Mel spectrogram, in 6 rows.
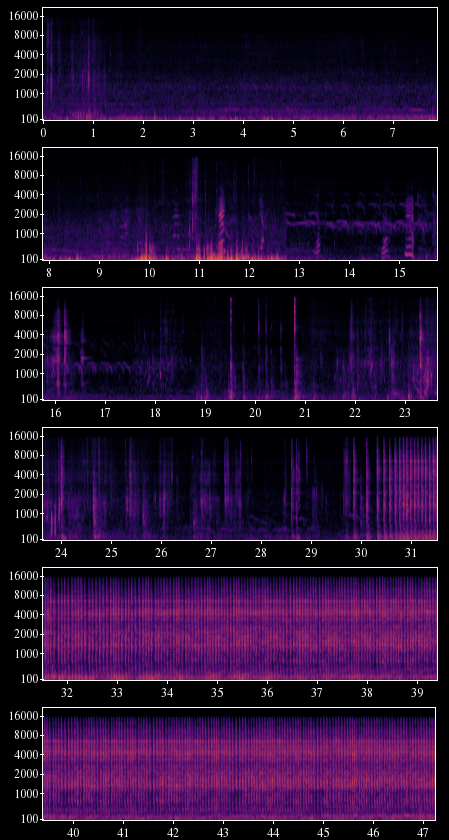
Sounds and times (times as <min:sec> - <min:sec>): Speech: 0:09.1 - 0:12.4.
